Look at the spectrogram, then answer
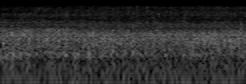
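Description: A small forest creek and spring trickle steadily nearby, a continuous even wash of flowing water with no breaks and no voices.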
